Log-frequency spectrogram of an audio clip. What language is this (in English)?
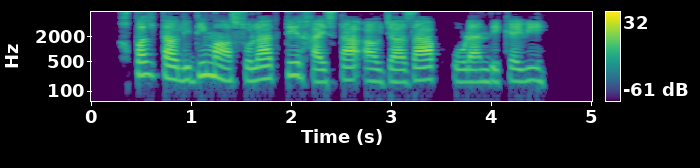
Pashto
